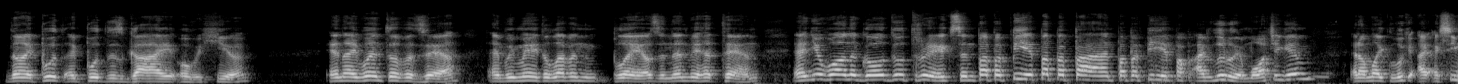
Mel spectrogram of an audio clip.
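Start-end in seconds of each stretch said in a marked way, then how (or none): 0.0-11.9 Jose Mourinho. Retold or imitated. Impersonating a soccer coach explaining his tactics, thick Portuguese accent. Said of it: "Jose Mourinho speaking English".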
